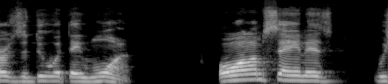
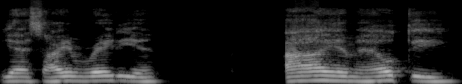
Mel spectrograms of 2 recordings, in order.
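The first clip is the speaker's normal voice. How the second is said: much softer, slow mantra; mock affirmation; 11 dB quieter, slower than usual. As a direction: murmur it serenely to yourself. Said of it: "over there like".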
